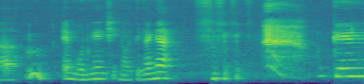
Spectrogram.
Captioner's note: giggle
